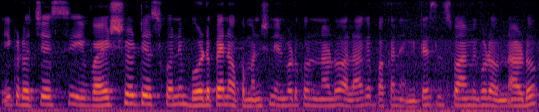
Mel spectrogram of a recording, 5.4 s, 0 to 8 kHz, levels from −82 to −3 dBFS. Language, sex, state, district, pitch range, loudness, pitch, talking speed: Telugu, female, Andhra Pradesh, Anantapur, 185-210 Hz, -36 LUFS, 195 Hz, 190 wpm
